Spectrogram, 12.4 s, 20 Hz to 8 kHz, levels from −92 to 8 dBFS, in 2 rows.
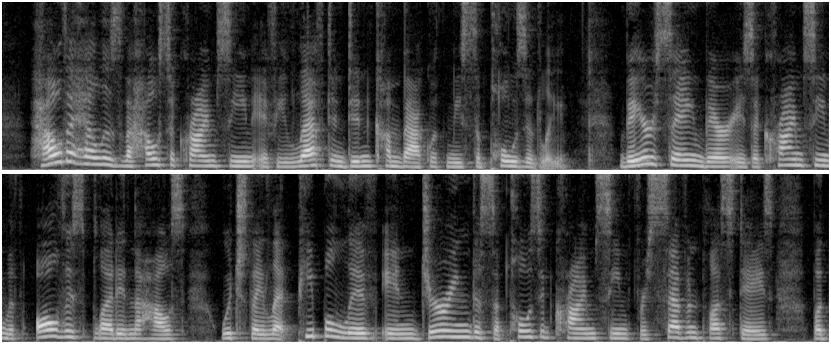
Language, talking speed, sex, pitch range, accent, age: English, 240 wpm, female, 205-270 Hz, American, 20-39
